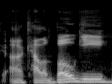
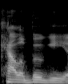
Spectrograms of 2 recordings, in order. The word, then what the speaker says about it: Calabogie: Barry's Bay, Bon Echo Park, Calabogie, not Calaboogie, as I once said, Eastern Lanark County, Gatineau, all the way down to Ottawa North and South, Pembroke, Petawawa, Prescott, Russell, Renfrew.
